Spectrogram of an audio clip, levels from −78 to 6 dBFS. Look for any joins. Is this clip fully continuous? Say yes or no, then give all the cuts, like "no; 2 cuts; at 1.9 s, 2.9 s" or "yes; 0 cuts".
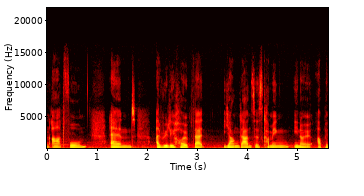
yes; 0 cuts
